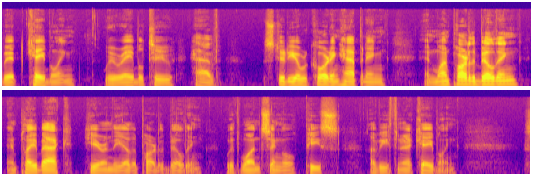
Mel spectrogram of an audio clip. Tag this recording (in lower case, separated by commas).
speech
